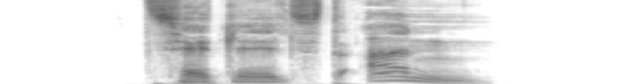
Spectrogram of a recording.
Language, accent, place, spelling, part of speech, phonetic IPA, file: German, Germany, Berlin, zettelst an, verb, [ˌt͡sɛtl̩st ˈan], De-zettelst an.ogg
- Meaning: second-person singular present of anzetteln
